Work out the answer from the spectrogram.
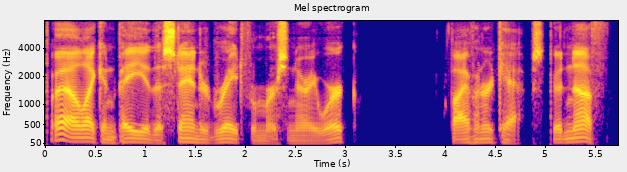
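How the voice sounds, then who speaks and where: A male actor playing a gruff, plain-spoken small-town shopkeeper and lawman in a video game, with a gravelly American voice and a folksy, matter-of-fact manner. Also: fairly bright tone, no room sound, heavily acted. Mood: brisk, businesslike. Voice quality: gravelly, low. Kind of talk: video game character dialogue.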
